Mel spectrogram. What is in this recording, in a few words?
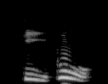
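"底部", Chinese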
